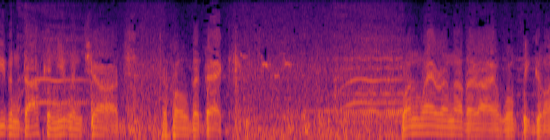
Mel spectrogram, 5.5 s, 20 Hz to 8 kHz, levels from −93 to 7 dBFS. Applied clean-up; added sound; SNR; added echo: none; Gasp; 12 dB; none.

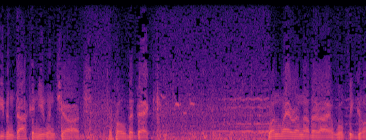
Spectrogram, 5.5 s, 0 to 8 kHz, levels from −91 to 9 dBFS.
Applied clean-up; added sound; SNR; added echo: none; none; none; none.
